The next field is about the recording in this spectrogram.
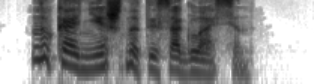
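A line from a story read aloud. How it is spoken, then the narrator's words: Snapped. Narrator (Russian): огрызнулась Вэл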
